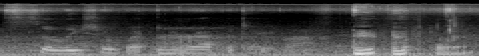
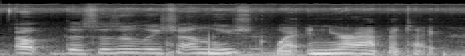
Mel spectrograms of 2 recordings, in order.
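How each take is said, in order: First: Hushed, drawn-out sign-off; soft slow sign-off. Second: Said in the usual way. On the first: Shown as a demonstration. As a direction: breathe the tagline slowly and softly. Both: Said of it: "we should get to ten and say".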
